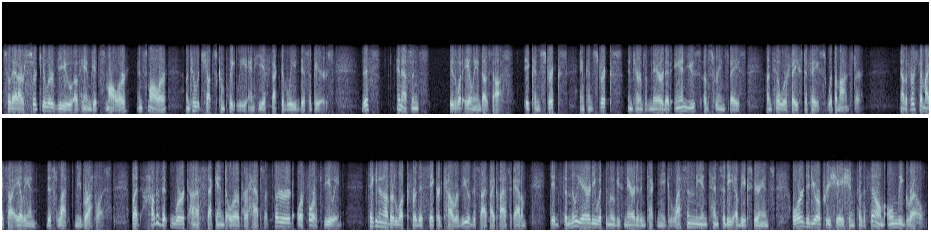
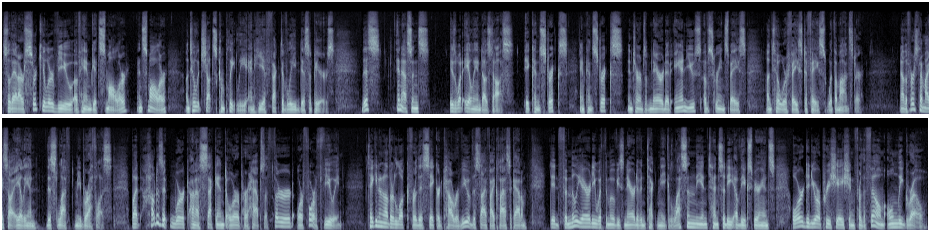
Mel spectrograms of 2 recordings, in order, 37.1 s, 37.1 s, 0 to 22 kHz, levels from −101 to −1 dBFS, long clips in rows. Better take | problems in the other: second | phone-call audio; poor line; nothing above 4 kHz

